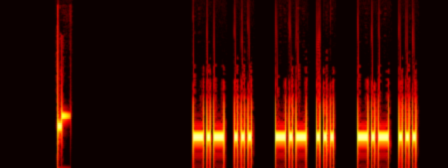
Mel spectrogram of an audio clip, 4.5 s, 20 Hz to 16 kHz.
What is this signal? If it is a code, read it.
Morse code, heard as a keyed tone, about 34 wpm, 700 Hz. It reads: KS KS KS
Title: US States Repeated 3x 35wpm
